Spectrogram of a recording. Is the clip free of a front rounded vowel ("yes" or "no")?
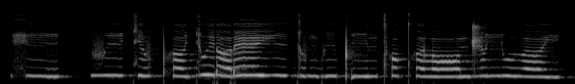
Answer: yes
